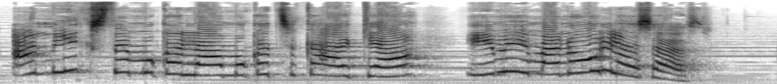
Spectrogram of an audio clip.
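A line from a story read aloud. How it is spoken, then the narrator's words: Wolf's high-pitched voice. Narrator (Greek): είπε ο λύκος με ψηλή φωνή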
